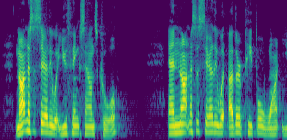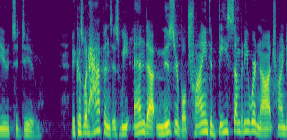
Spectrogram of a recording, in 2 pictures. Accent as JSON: {"language": "English", "region": "California", "country": "United States", "tie": "born or raised there", "said": "My dad is, like, obsessive about basketball, and I grew up in the Bay Area."}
